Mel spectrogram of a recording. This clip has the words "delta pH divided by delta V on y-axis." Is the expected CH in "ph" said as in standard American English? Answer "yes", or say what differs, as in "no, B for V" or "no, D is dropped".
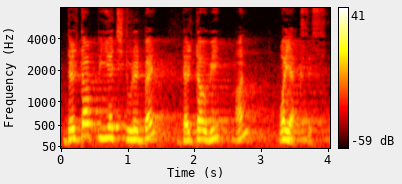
yes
